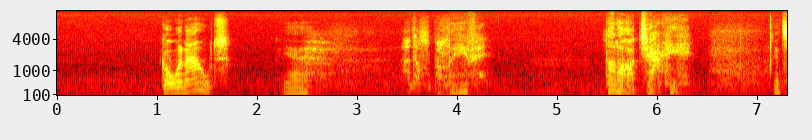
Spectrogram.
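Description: A middle-aged man speaks earnestly, close by.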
